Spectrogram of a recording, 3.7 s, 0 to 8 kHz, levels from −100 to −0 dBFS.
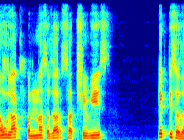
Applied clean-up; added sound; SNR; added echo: neural mask model DeepFilterNet 3.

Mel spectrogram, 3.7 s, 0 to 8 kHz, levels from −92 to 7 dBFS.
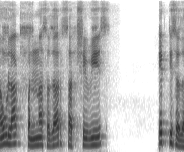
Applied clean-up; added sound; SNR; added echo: neural mask model Resemble Enhance denoiser.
